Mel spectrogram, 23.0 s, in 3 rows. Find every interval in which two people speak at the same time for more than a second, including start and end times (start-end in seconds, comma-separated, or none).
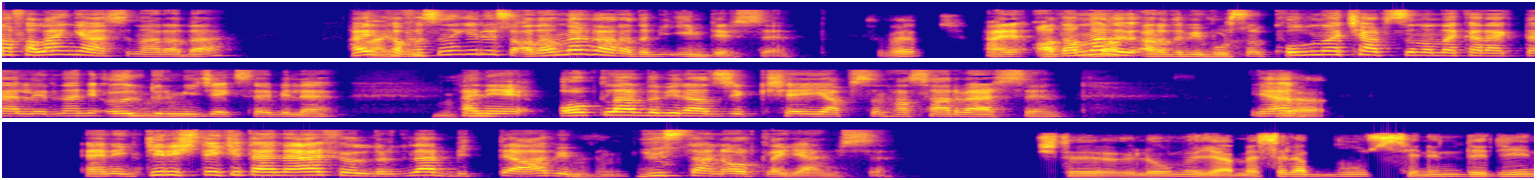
none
